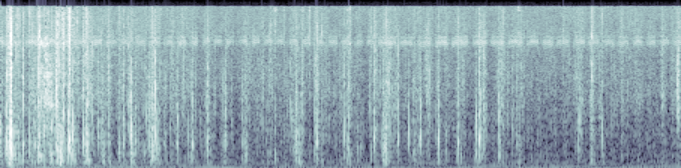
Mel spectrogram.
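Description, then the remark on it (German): Several horses' hooves clip-clop in an uneven, overlapping patter, steady for the whole stretch, with no voices. “Los, absitzen. Zwei Mann bleiben bei den Pferden.”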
